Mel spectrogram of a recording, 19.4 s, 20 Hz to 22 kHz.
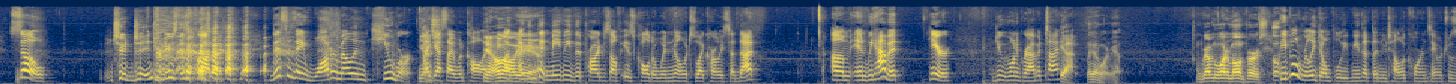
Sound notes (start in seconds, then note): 2.1 laughs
